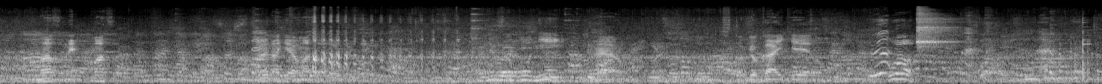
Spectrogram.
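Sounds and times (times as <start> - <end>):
people laughing: 3.0 - 5.6
people crying out: 3.1 - 5.0.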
